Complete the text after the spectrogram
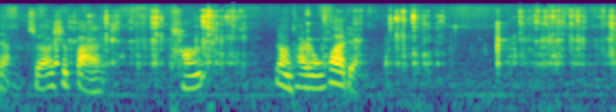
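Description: A spoon stirs and clinks against a bowl.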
